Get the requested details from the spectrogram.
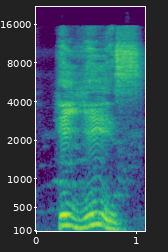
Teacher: It's like there's Y in the middle of both of them. The word of he and is.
